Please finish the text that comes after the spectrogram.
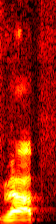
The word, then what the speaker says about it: rap: love hip hop and rap. So through this teaching, they will get to know about what actually rap is, because most of the people pronounce it rape.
